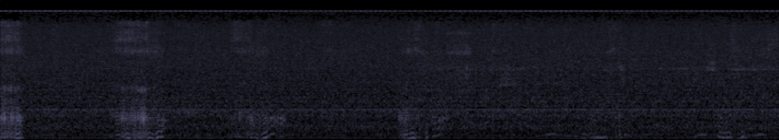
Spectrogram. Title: Cuppy snoring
